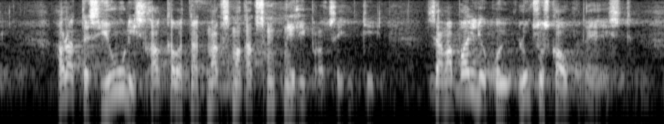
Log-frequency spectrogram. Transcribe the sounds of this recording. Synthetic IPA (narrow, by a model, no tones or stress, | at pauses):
ɑlɑt̪ːˑe̞sjuːlʲishɑkːɑvɑd̪̥nɑd̪̥mɑksmɑkɑkskme̞nd̪ne̞lʲipro̞t̪se̞nʲt̪ːˑi | sɑːmɑpɑlʲjukujluksuskɑwpːˑud̪̥e̞e̞̰ːst̪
